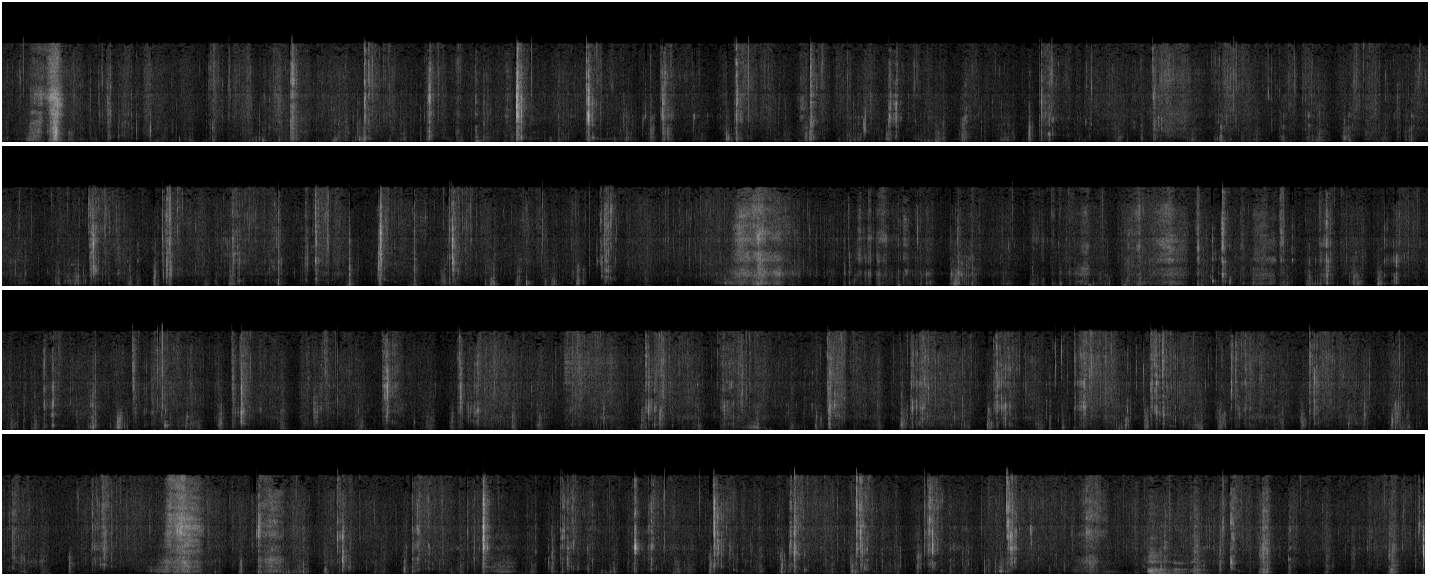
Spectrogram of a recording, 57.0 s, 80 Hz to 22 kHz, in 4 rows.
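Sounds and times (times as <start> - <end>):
person crunching fried snacks: 21.8 - 57.0.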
